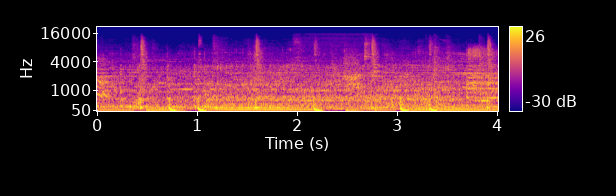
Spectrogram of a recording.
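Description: Background music with a steady beat, deep bass and a regular kick drum.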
